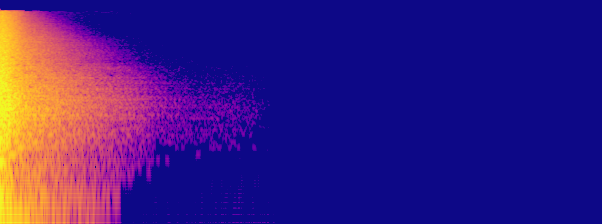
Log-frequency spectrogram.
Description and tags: Ponicz STFU Snare
Layered by me snare/clap similar to snare/clap used by Ponicz in his track "STFU"
Riddim, Ponicz, Drums, Snare, Dubstep, stfu, Clap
